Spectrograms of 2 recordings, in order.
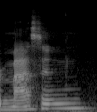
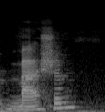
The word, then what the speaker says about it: Masham: And Maxim is written, I think it can be pronounced either Maxim or Masham.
